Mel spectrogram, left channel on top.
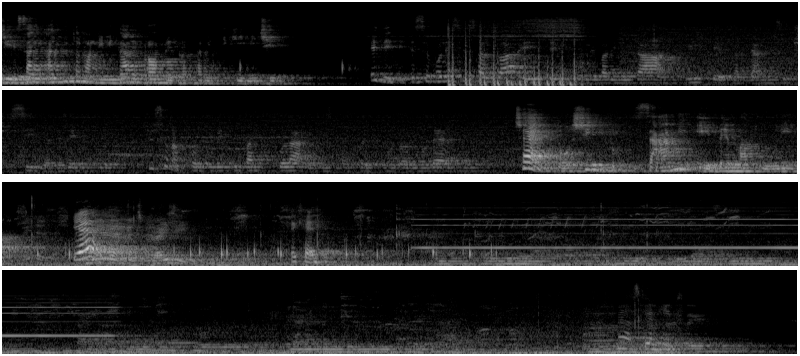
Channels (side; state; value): both; different; correlation 0.00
